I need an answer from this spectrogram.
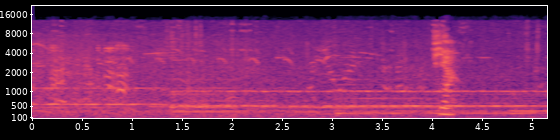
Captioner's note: children laughing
